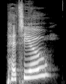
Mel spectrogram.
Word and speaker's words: Petiot: It is about Marcel, and I hope I'm saying this right, Petiot. That is how Google said to say it in French.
